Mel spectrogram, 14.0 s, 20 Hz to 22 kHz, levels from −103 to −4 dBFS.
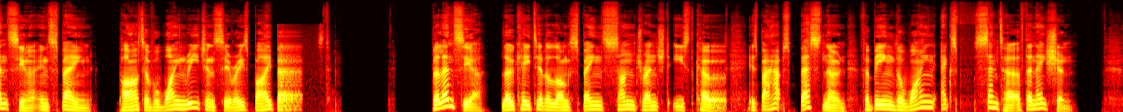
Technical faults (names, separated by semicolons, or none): AAC frame loss with concealment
